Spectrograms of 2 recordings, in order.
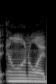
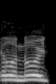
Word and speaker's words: Illinois: I was gonna say, you mispronounced Illinois, too. – What do you mean I mispronounced Illinois? – What Travis said. You put an S at the end, definitely. I think you missed the front end, too.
